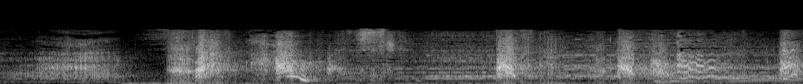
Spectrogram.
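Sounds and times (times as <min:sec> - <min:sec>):
dog growling: 0:00.0 - 0:08.0
dog barking: 0:01.5 - 0:04.2, 0:04.9 - 0:07.0, 0:07.8 - 0:08.0.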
